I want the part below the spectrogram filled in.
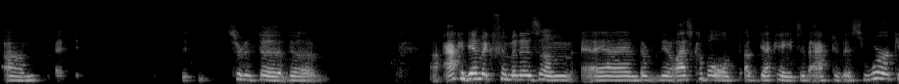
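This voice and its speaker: A woman theologian speaking in a measured, thoughtful way with some ums, discussing her book in a live online conversation. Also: mid-range voice, darkish tone, lo-fi sound. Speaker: theologian, guest author.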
